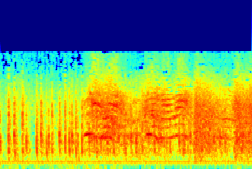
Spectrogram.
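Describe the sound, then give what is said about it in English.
A rapid volley of gunshots as outlaws fire at the Lone Ranger riding his horse Silver, about a dozen sharp, loud cracks in quick succession, gives way to a steady rushing roar laced with high whining tones. “Bending low over the pommel of the saddle to avoid the flying bullets, the Lone Ranger urged his gallant horse to greater efforts.”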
